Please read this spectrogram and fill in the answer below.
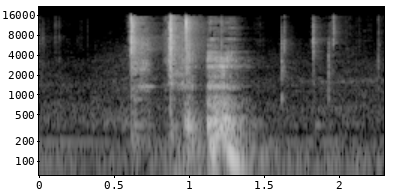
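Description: Retractable steel tape measure being pulled out and laid against a woofer's magnet: a burst of clicks and rattles just over half a second in, with a short low sound falling in pitch, then a few lighter clicks near the end.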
